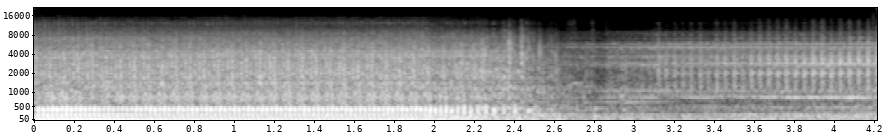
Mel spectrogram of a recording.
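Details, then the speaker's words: Toro Groundsmaster 223D diesel mower revived after decades abandoned, valves not yet adjusted: chugs evenly for about two seconds at a steady beat, then drops away; started right up and runs well. "the thing runs pretty good. Started right up."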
